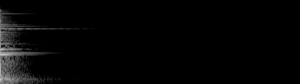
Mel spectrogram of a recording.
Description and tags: Forging yellow glow hot steel on a Lokomo A 100 kg anvil once with a hammer.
